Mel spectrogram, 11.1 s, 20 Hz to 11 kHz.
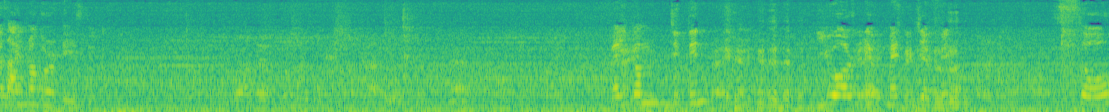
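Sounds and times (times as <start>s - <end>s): loud steady background noise: 0.0s - 11.0s
indistinct voices: 2.1s - 11.0s.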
